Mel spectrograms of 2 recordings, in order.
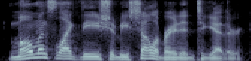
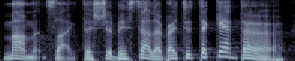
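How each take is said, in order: First: It is read in a plain, normal voice. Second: It is read in a put-on character voice. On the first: The speaker calls it wrong. "I got to redo that one" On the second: The speaker calls it right. "in the Moira voice here"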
